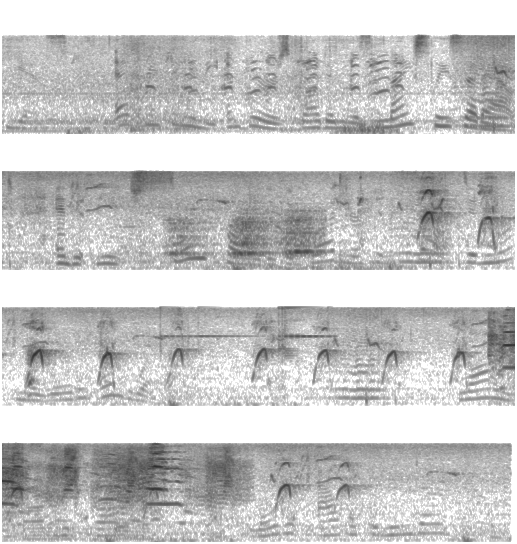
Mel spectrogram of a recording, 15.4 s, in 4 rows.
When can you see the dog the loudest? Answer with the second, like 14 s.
6 s.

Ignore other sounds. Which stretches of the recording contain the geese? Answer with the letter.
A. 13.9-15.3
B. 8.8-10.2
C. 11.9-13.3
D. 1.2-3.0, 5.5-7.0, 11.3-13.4
D.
